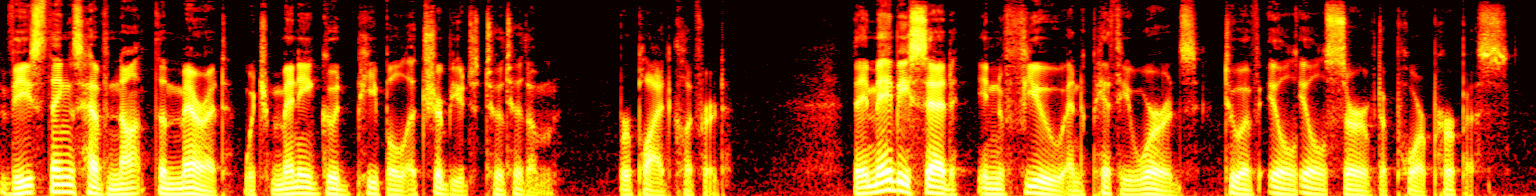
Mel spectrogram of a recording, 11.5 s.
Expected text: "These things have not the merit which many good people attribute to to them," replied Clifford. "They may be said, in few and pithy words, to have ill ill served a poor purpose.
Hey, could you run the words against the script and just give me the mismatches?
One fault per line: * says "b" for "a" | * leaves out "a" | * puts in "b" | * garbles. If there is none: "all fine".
all fine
